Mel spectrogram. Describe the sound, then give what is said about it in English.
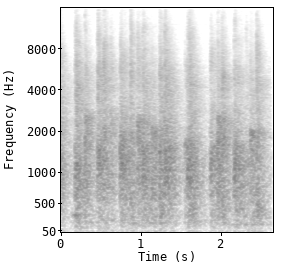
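A crowd applauds steadily on cue as a light is turned on, many hands clapping in a dense, crackling wash that pulses in quick waves and holds at a moderate level throughout, with no voices. “Everyone that just clapped was in the know.”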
